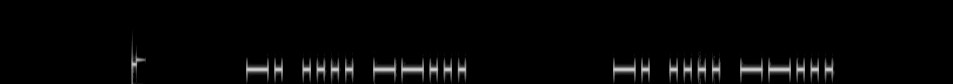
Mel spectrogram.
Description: Morse code, heard as a keyed tone, about 17 wpm, 700 Hz. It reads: NH7 NH7
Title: USA Call Sign Prefixes - Repeated 2x - 17wpm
